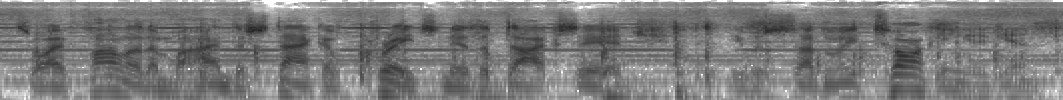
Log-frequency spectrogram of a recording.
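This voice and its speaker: A man's voice: fairly low pitch, big pitch swings, fast talker. An American actor playing a wry, tough male private detective, clipped and wisecracking, in a 1940s radio drama. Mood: wry, tense narration. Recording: old radio recording with music behind.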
